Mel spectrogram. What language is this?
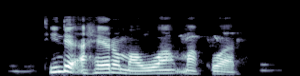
Luo (Kenya and Tanzania)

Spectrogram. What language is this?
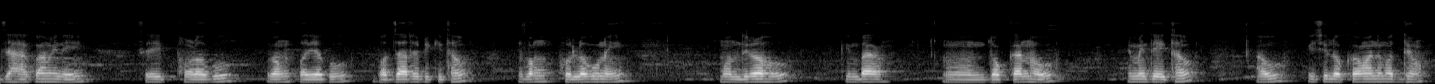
Odia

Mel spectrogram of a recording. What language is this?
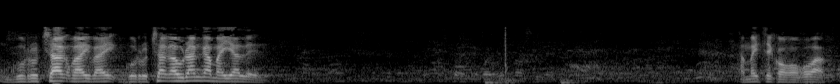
Basque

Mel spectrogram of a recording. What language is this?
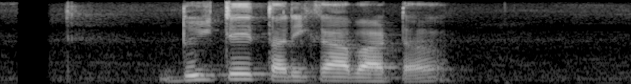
Nepali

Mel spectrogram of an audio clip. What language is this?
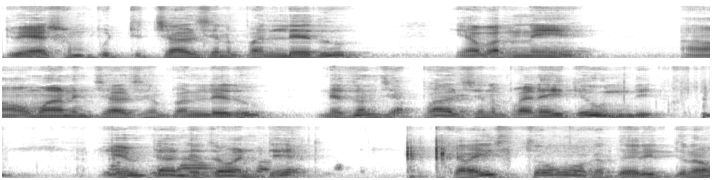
Telugu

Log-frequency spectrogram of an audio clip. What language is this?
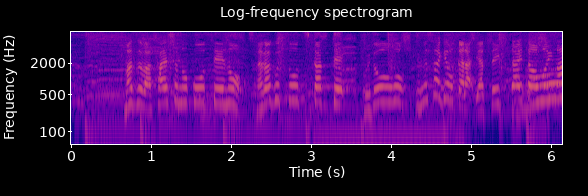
Japanese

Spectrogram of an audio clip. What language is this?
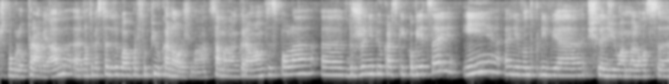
Polish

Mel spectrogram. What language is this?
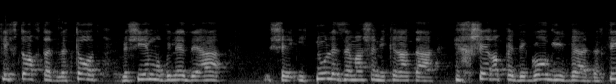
Hebrew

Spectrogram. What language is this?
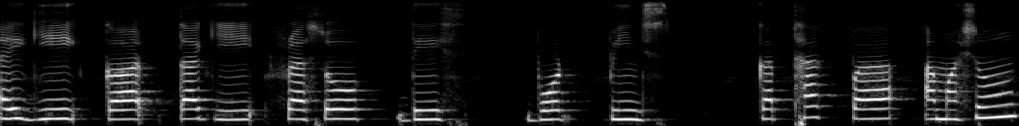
Manipuri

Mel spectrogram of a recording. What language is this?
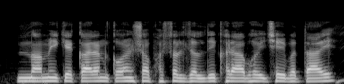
Magahi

